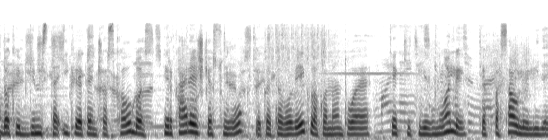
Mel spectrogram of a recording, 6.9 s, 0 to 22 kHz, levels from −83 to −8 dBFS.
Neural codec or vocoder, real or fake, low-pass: vocoder, 44.1 kHz, 128 mel bands every 256 samples, BigVGAN v2; fake; 10.8 kHz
